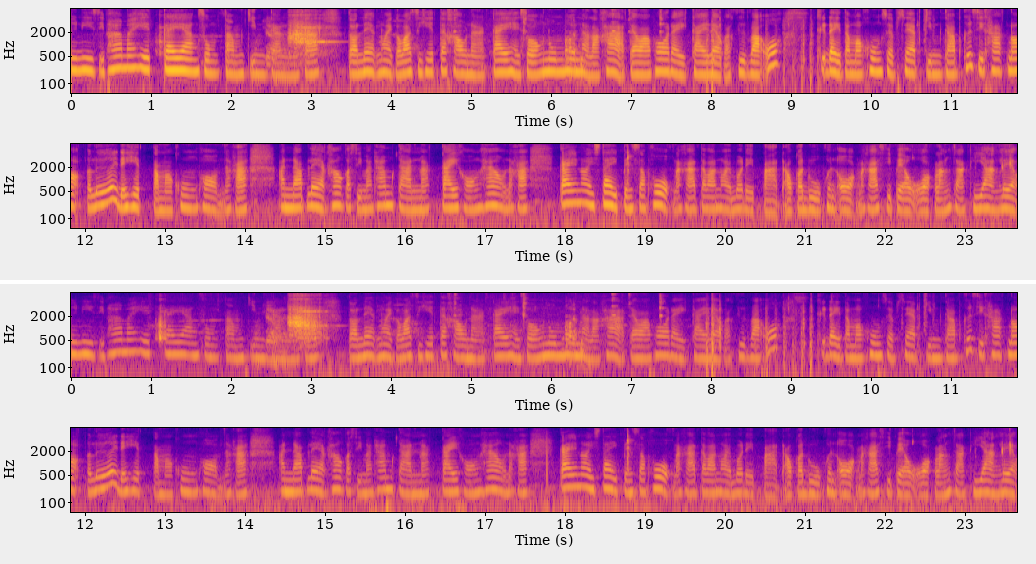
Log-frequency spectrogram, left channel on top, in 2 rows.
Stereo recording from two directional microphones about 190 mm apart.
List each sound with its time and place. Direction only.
0.0 s speech: 35° left (ahead or behind)
1.6 s a woman's voice: 40° left (ahead or behind); by 23.6 s 20° left (ahead or behind)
